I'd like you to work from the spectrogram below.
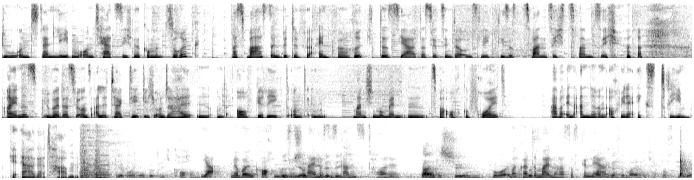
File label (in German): Podcast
